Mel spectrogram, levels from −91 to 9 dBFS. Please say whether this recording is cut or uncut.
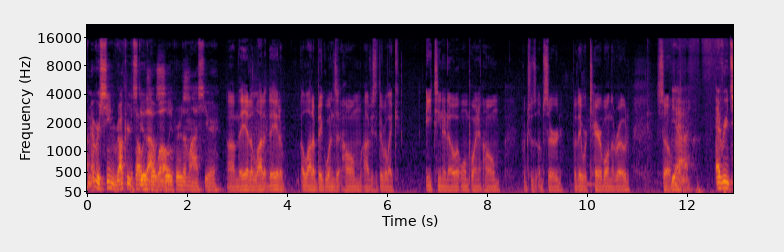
cut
